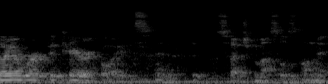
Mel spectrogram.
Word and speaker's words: pterygoid: Because I got to work the pterygoids and such muscles on the inside. And pterygoid is spelled PT, kind of like pterodactyl. You know, Oh, okay. the P is silent.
